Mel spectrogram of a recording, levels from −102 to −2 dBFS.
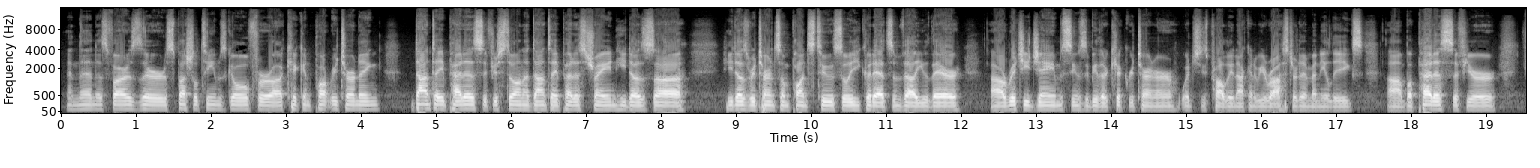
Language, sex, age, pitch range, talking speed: English, male, 20-39, 90-105 Hz, 205 wpm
